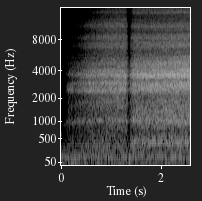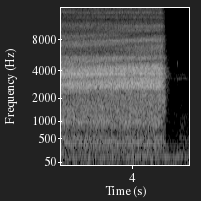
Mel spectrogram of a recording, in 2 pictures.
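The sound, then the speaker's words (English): A vape's 0.2 coil head, fired at a really low wattage with the airflow turned off, sizzles with a steady, airy hiss for about three seconds, broken by a brief dip early on, then cuts off abruptly. No one speaks over it. “Oh, I can hear it barely crackling in there.”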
